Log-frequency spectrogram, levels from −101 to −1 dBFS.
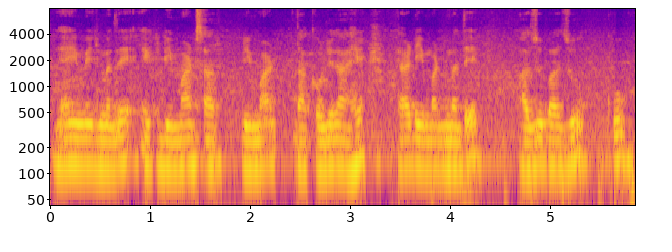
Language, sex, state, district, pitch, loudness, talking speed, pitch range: Marathi, male, Maharashtra, Nagpur, 120 Hz, -14 LUFS, 185 wpm, 120-130 Hz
